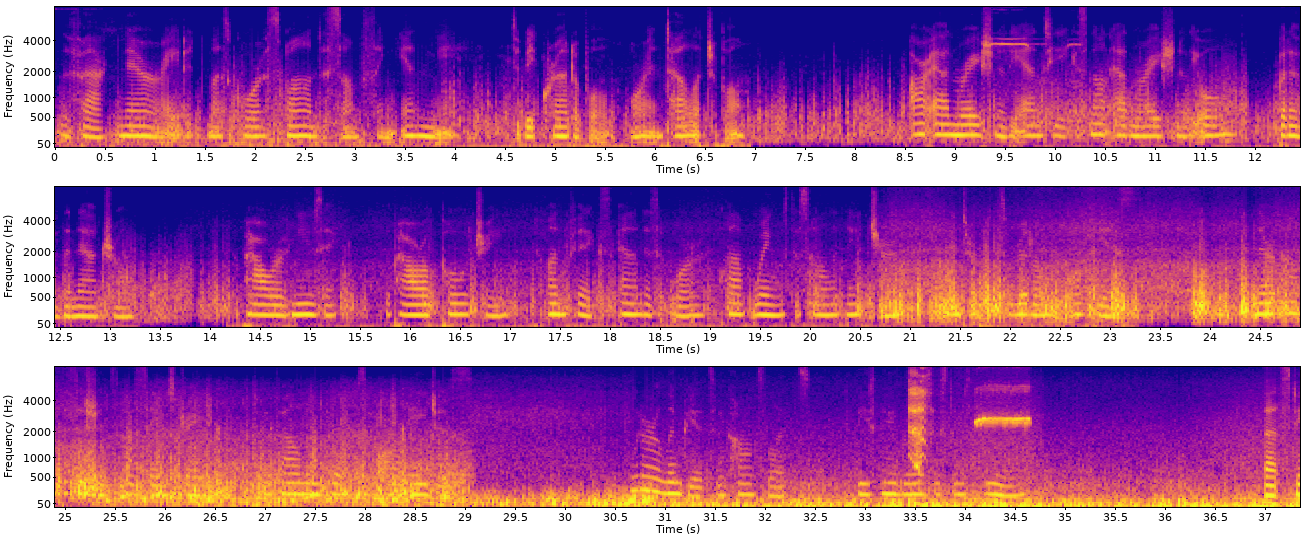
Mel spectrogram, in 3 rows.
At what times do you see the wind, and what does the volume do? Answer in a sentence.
You can hear the wind from 0.0 to 37.3 s, getting louder then quieter.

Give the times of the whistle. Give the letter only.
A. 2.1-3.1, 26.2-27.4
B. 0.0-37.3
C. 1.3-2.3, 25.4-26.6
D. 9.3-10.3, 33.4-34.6
D.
